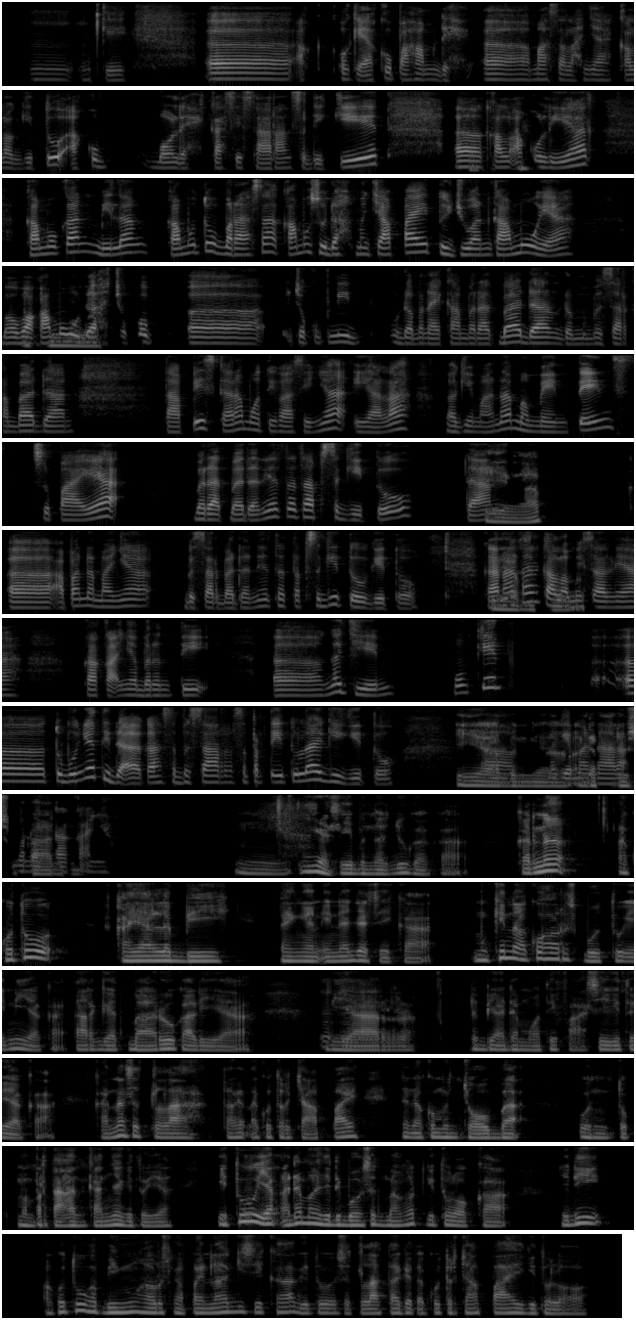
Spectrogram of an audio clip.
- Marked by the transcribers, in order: other background noise; in English: "me-maintains"
- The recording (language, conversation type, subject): Indonesian, advice, Kenapa saya cepat bosan dan kehilangan motivasi saat berlatih?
